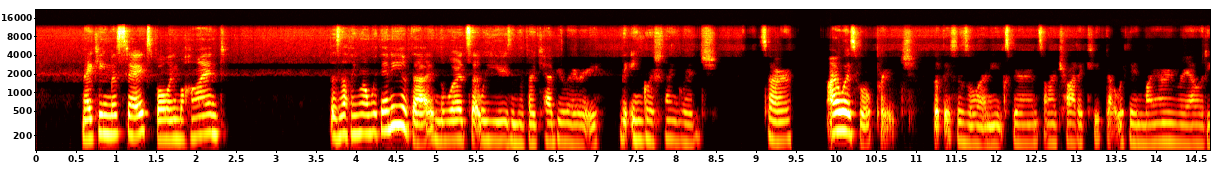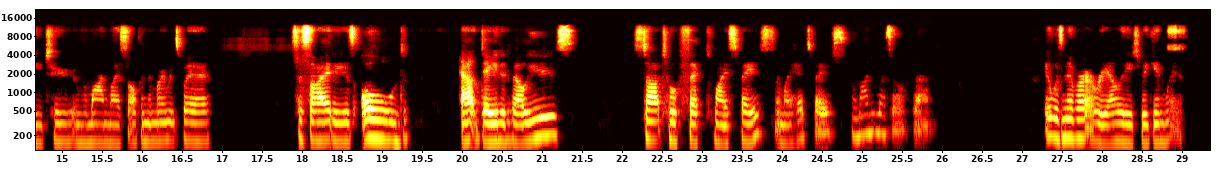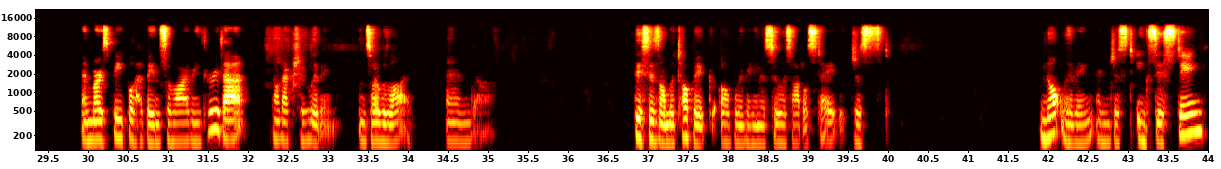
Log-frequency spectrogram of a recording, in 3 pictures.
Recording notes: The audio is not perfect just like my editing skills and potentially my newish microphone is having some issues.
